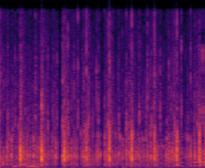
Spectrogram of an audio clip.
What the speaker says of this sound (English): I want to give her a round of applause for her amazing leadership.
